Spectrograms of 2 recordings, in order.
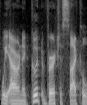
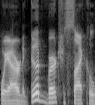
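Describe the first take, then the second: First: It is read in a plain, serious voice. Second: It is read in an exaggerated put-on voice. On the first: The speaker calls it right. "if you're going to read it seriously" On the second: The speaker calls it wrong. "Maybe not in that voice"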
